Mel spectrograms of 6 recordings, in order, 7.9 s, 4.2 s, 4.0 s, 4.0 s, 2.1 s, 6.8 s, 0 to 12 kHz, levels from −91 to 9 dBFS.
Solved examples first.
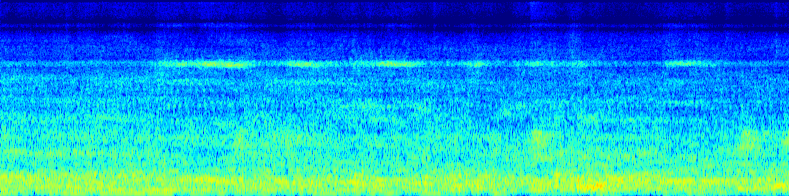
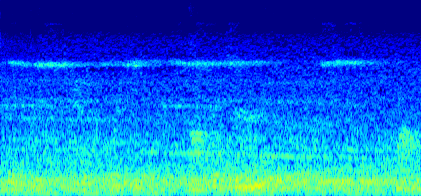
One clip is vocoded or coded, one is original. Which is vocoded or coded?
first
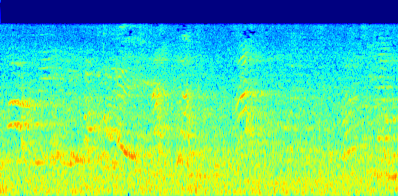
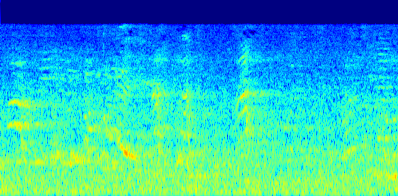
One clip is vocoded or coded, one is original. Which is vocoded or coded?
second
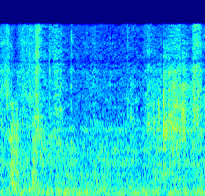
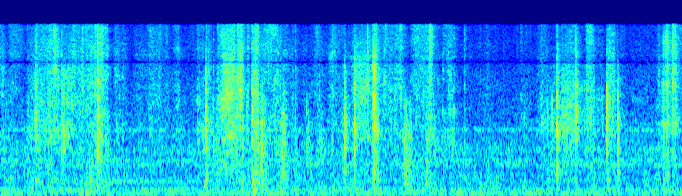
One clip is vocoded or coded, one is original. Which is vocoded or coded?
first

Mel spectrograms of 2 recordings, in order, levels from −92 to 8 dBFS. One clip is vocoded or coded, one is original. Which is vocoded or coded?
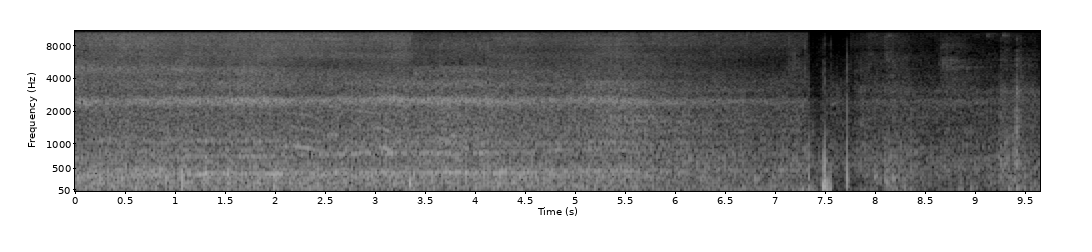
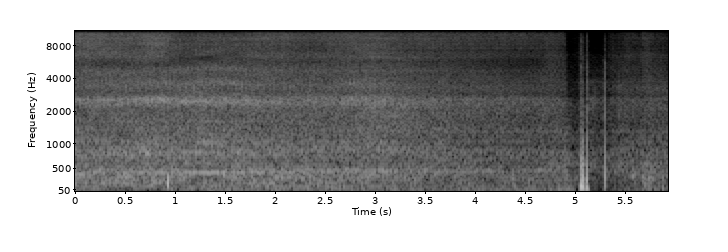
second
